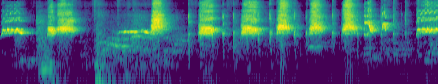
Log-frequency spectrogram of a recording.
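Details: Asian pied starling, a tame bird in full song, giving loud harsh squawks and short whistled notes in bursts about every half to one second, with a brief low thump midway.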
